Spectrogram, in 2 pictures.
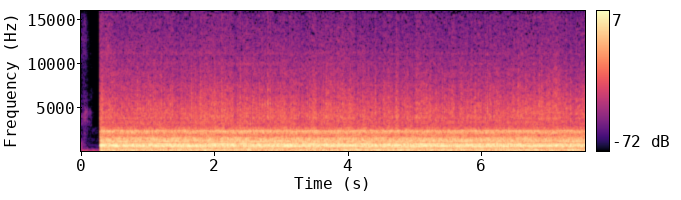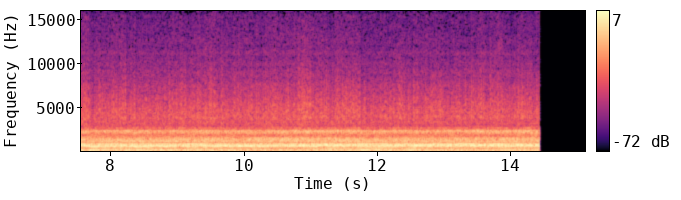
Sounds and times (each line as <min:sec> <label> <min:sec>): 0:00.3 Horror Scream 0:14.5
